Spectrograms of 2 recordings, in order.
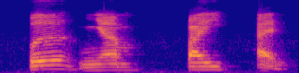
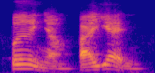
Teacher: kalau diftong disambut oleh imbuhan akhiran an, diftong tu hilang. Diftong tu dah dihilangkan daripada transkripsi fonetik.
